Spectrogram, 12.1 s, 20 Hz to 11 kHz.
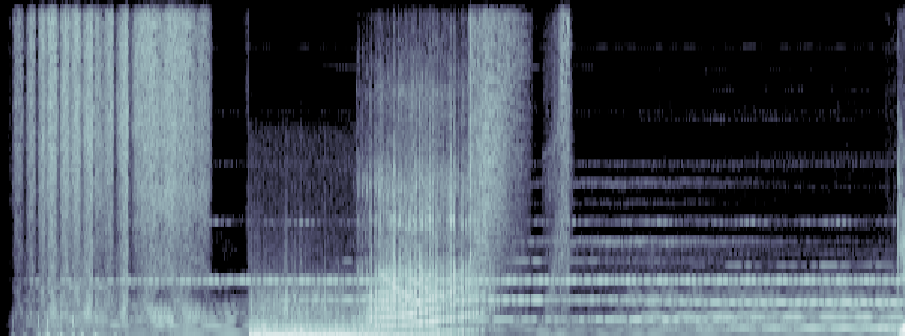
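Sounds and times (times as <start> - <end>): deep boom: 3.3 - 5.7
rising tones sweeping up: 3.3 - 7.6.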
